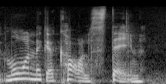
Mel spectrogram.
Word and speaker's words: Monica Karlstein: Välkommen till inredningspodden Monica Karlstein. Tack! Det var rätt uttalat.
